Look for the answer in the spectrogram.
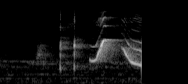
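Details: Rose-ringed parakeet giving two short clicks followed by a single loud, rising then falling screech.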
